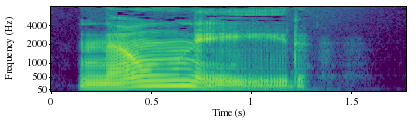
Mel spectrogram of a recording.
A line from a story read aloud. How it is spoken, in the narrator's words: Beasley said wearily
